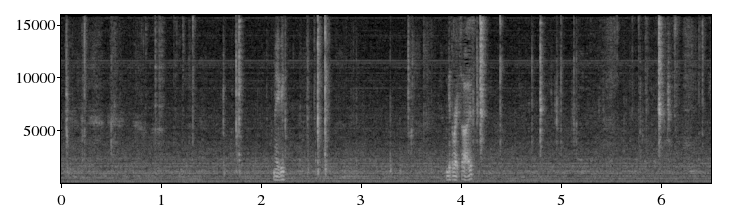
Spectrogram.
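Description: Scattered light clicks of small screwdriver bits and tools being handled, over a steady low hum. About two and four seconds in come two short pitched calls like a cat's meow, the loudest sounds here.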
